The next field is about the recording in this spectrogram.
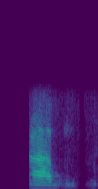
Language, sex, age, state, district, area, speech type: Kashmiri, male, 30-45, Jammu and Kashmir, Anantnag, rural, conversation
